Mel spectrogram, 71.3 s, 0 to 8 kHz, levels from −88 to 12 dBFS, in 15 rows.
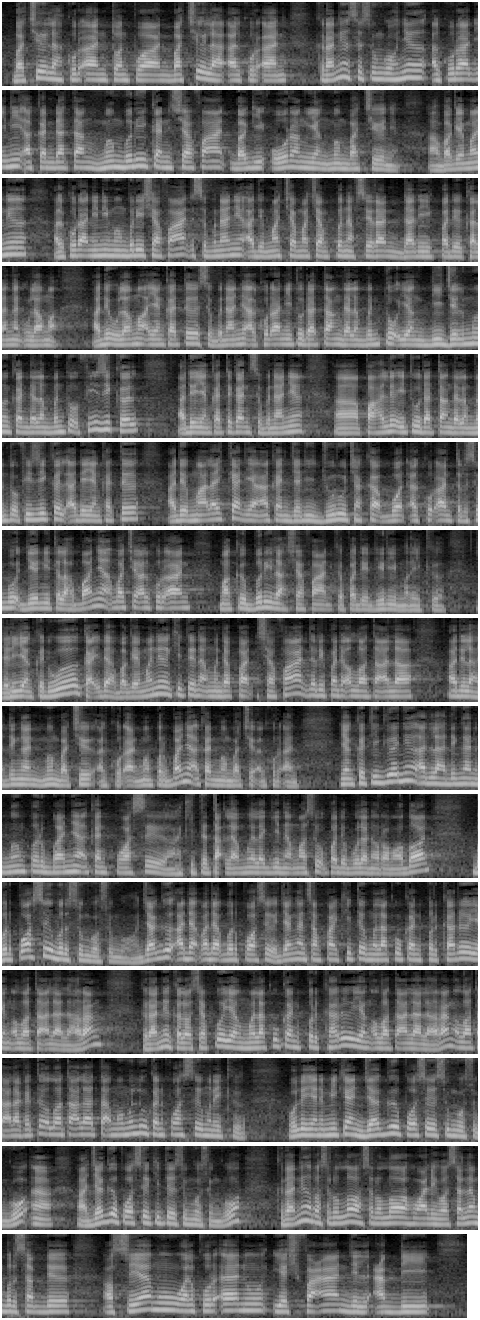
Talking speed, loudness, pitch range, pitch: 140 wpm, -19 LUFS, 135-170 Hz, 150 Hz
